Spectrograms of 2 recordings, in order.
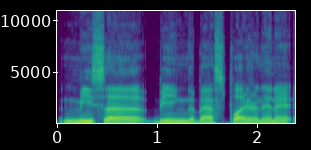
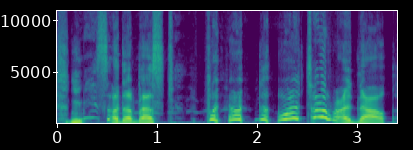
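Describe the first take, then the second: First: It is said in his normal voice. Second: It is said in a Jar Jar Binks voice.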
